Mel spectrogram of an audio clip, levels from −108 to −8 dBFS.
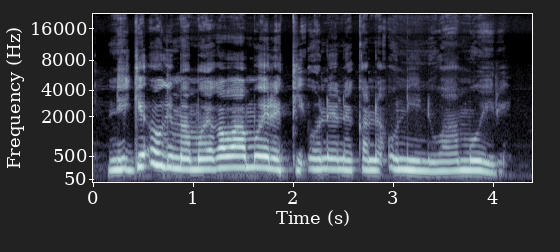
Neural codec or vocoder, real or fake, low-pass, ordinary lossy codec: none; real; none; none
